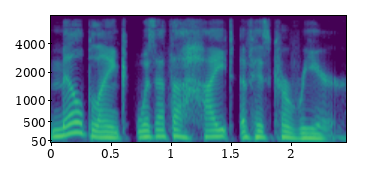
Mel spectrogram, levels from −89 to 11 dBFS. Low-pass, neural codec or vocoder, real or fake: 7.2 kHz; none; real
